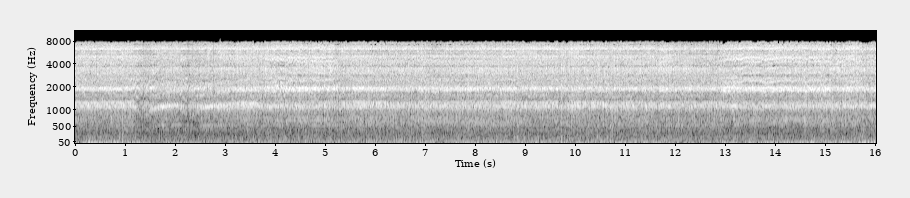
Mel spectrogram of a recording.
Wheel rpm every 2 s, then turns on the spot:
150, 140, 160, 160, 160, 160, 160, 160.
none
